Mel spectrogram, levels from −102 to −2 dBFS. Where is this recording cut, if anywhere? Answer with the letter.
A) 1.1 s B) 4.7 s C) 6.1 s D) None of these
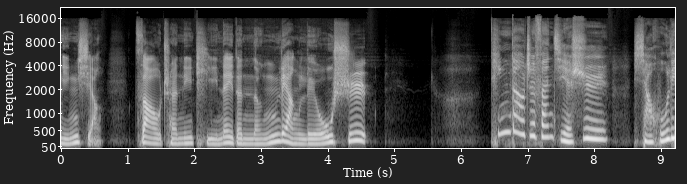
D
